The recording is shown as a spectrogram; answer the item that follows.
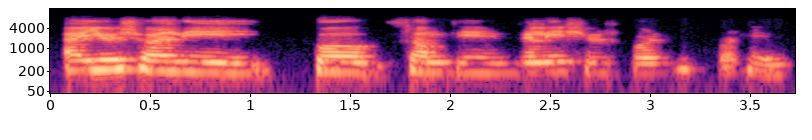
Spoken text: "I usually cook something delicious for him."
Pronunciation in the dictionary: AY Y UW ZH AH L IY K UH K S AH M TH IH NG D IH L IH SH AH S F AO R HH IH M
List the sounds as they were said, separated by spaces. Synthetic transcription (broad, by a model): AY Y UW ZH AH L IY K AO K S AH M T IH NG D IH L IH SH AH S F AO R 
